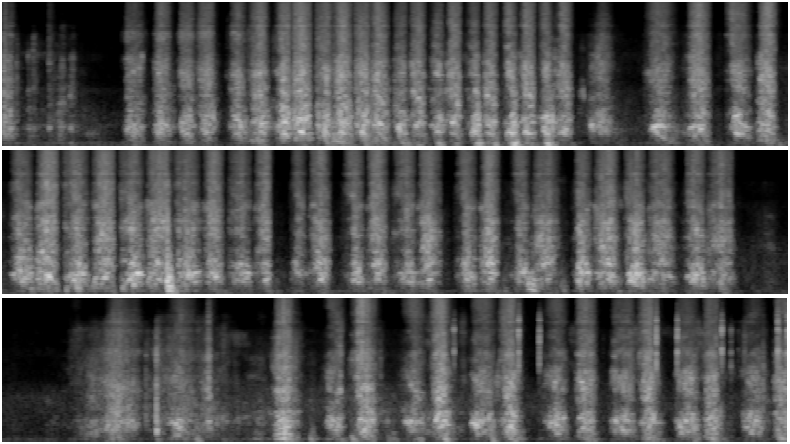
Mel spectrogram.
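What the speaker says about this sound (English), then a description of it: "I'm cutting this tree down. We're cutting it." A hand saw cuts down a tree outdoors in steady back-and-forth strokes, rasping loudly through wood with a short pause near the middle before the rhythmic sawing resumes.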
